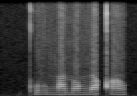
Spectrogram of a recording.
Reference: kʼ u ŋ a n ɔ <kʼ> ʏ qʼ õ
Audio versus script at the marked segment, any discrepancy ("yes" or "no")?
yes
